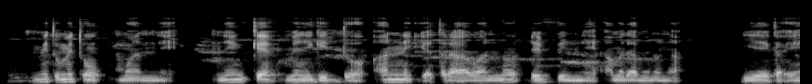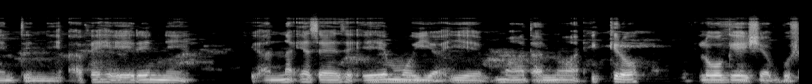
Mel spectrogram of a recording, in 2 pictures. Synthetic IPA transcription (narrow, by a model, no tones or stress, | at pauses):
mɪt̪ʊmɪt̪ʊmɐnːɛ | nɪŋkːɛmɪnɪɡɪd̪ːɔɐnːɪjɐt̪ɐɾa̰ːwɐnːɔd̪ɛbːɪnːɛʔɐmɐd̪ɐmɪnɔnɐ | jeːkɐʔent̪ːɪnːɛʔɐ̰fɛheːhɾɛnːɛ | ɐnːɐʔɪɐsɐjɐsɛ̰ʔeːmɔjːɐ̰jeːmaːt̪ʼɐnːɔwaʔɪkːɪɾɔ | lɔwɔɡe̞ːʃɪɐbʊʃɐ̥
